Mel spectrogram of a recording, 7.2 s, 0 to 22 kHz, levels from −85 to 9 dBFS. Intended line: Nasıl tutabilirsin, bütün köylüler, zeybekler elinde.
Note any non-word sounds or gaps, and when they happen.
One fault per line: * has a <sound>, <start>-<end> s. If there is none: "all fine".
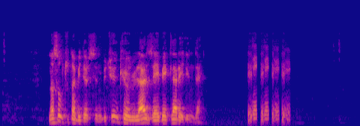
* has a laugh, 4.9-5.8 s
